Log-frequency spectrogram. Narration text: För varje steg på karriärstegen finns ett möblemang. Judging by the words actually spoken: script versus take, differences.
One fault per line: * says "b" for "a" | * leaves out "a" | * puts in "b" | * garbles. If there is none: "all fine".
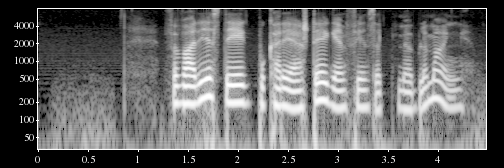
all fine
